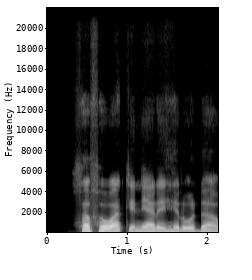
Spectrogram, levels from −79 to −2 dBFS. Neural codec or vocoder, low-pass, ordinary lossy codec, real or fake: codec, 44.1 kHz, 7.8 kbps, DAC; none; none; fake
